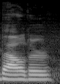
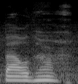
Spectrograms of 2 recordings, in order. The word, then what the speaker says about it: Baldur: as you can see how I'm pronouncing his name is B of softy and a rolled R if you can't roll your RS that's cool but if you pronounce them bder that's that's between you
